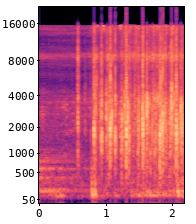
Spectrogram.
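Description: A small group of people clapping their hands, a dense run of sharp claps starting about a second in.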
